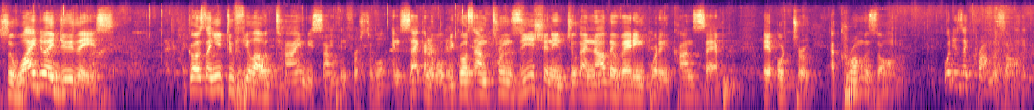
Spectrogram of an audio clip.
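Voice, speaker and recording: Amid noticeable background noise and audible room echo, a man with a non-native accent speaks in an animated tone at a fairly high pitch, a moderate pace and very wide pitch swings. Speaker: biology professor. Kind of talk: public science talk. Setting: bar with live audience. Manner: animated, interactive.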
